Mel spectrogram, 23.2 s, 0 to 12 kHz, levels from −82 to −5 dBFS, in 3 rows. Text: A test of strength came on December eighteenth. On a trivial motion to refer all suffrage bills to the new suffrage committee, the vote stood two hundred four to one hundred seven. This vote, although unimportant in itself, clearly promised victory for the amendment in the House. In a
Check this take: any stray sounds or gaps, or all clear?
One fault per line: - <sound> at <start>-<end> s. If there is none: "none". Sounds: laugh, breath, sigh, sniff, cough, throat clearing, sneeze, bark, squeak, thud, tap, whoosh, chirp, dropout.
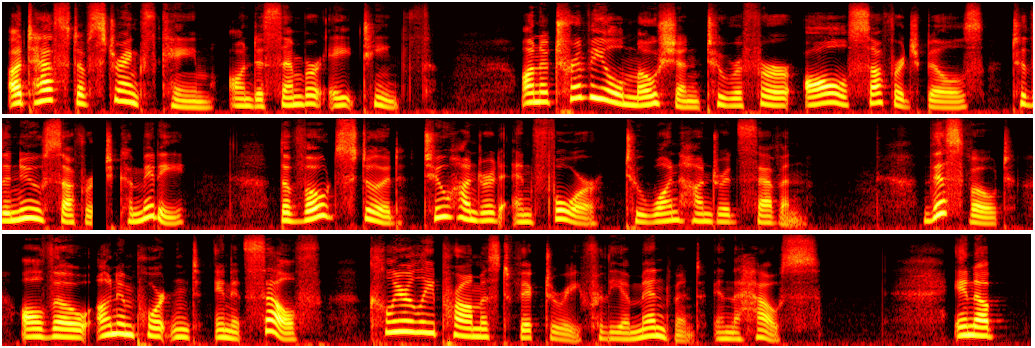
- dropout at 8.4-8.5 s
